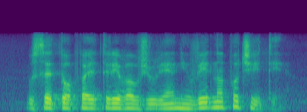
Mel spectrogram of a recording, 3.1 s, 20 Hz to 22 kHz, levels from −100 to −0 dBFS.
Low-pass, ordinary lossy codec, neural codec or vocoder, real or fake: 7.2 kHz; none; codec, 16 kHz, 0.8 kbps, ZipCodec; fake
